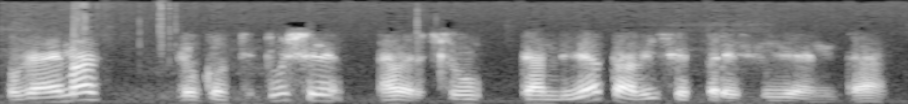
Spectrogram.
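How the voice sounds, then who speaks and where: An Argentine man of about sixty talks over a tinny, phone-like line with no room sound. He speaks with conviction, pausing on fillers and throwing out rhetorical questions. His pitch sits in an ordinary middle range. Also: big pitch swings, breathy edge, no room sound. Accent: Argentine Spanish. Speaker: interview guest, political activist. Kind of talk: impassioned political phone interview. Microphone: telephone.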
